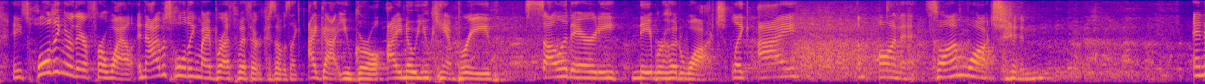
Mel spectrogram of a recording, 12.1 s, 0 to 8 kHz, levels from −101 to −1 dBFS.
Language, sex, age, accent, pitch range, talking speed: English, female, 20-39, American, 205-280 Hz, 205 wpm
